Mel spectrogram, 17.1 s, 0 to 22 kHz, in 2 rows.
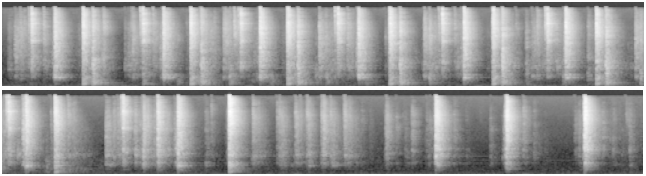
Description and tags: NERF GUN SHOOTING
Nerf N-Strike Maverick REV-6 getting charged and shot.
Recorded with Zoom H2. Edited with Audacity.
